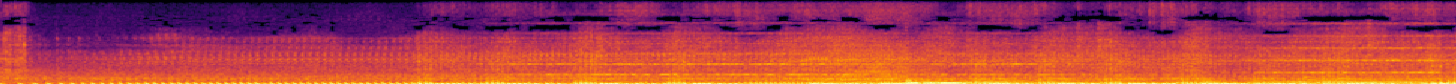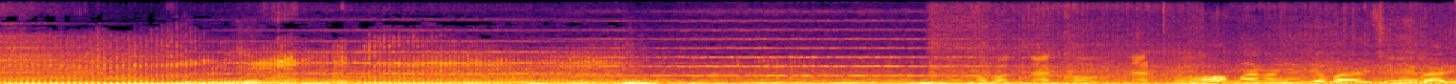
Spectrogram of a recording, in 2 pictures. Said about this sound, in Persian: برو موتور روشن کن.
